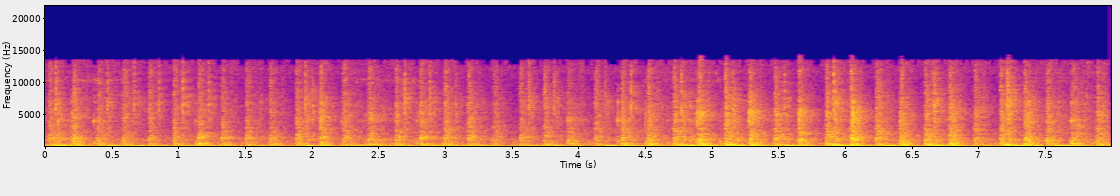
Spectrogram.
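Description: Bristle brush dabbing paint onto canvas in rapid light taps, several a second, stippling in a line of trees.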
